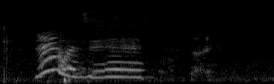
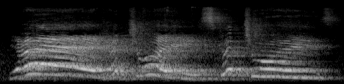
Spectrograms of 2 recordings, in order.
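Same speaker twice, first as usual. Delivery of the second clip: loud, gushing praise for the dog; excited dog praise; 10 dB louder, slower than usual. Real, not acted. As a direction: pour on the praise. Trainer praising dog loudly.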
